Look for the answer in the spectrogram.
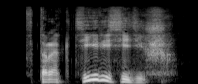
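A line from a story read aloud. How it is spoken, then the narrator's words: Irritated. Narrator (Russian): раздраженно сказал парикмахер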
